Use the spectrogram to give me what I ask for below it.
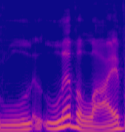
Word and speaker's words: Live A Live: Live? No, they said Live Alive. Live Alive. They said Live Alive. I don't love it. Yes. I love the different pronunciations on either one with the same word, but if they said Live Alive, I guess that's officially it.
